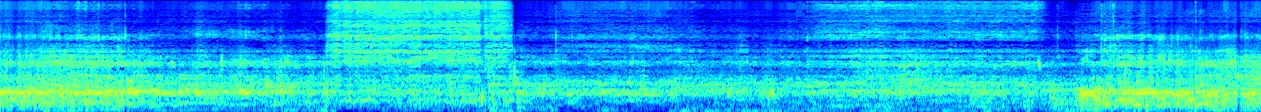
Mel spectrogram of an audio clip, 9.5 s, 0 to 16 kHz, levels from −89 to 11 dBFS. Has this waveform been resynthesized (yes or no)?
yes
